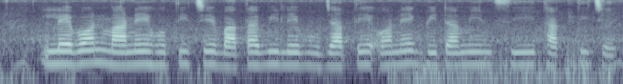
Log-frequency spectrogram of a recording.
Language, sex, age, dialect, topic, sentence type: Bengali, female, 31-35, Western, agriculture, statement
